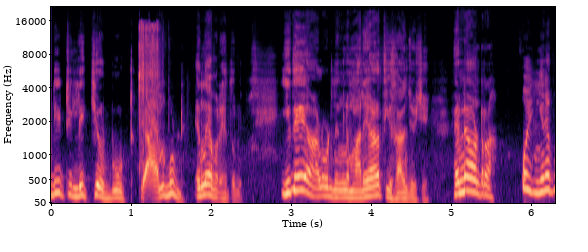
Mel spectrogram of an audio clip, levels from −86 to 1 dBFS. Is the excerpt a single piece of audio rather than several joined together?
no; 1 cut; at 1.0 s

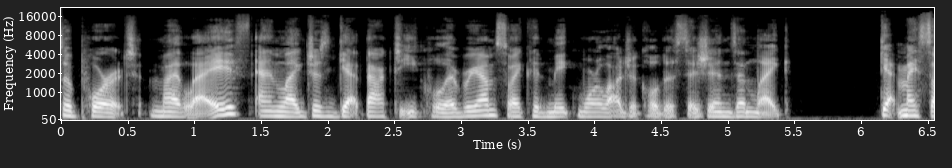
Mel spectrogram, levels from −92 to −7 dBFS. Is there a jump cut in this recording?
no; 0 cuts

